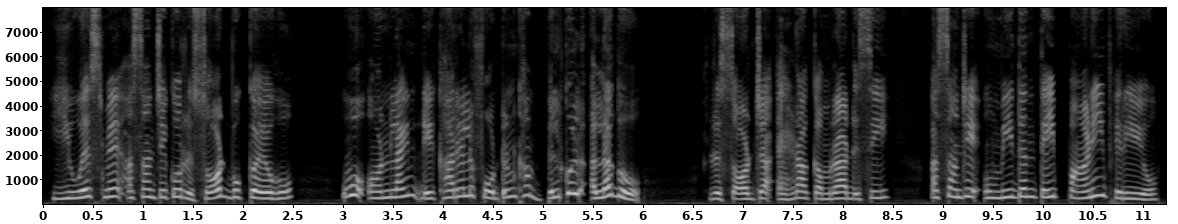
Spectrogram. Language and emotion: Sindhi, sad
